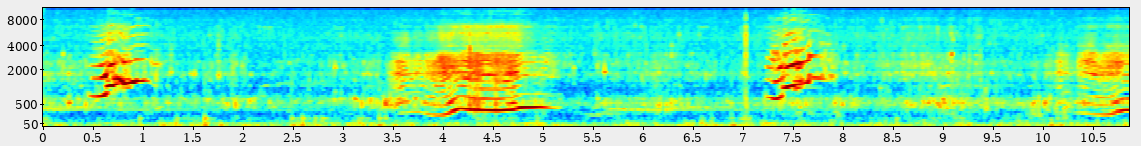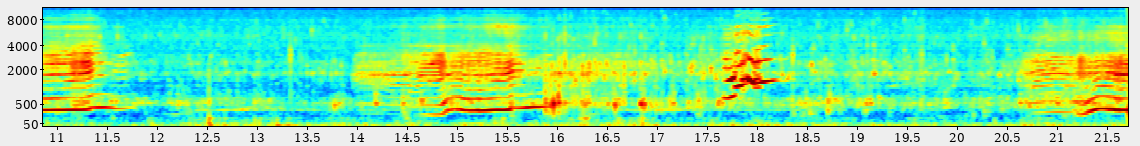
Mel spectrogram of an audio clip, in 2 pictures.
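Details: Male humpback whale in the Pacific singing for a female: an alternating series of upswept moans and short high squeaky whistles, a new unit every two to three seconds, over faint background underwater hiss.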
